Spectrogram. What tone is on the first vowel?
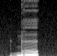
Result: rising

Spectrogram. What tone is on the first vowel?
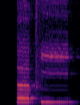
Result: high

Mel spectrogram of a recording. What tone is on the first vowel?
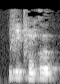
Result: falling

